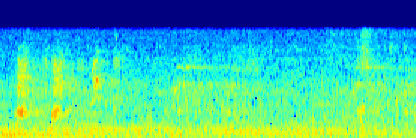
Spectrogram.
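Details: Lily, a female Belgian Malinois, in PSA bite training on leg sleeves for her second time: three sharp barks within the first second, then a thin high whine, a further short bark near the end, over a low constant hum.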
